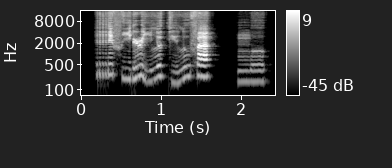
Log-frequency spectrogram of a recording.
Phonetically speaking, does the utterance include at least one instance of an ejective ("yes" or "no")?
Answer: no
